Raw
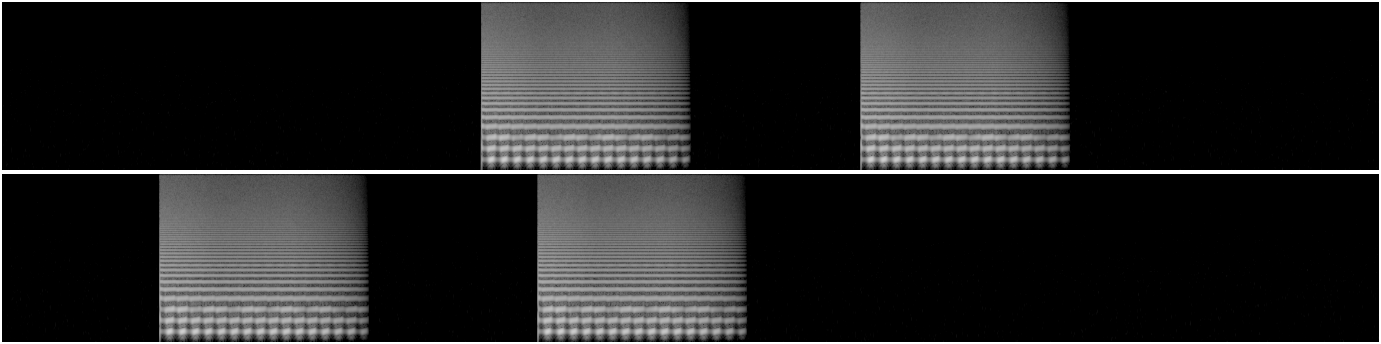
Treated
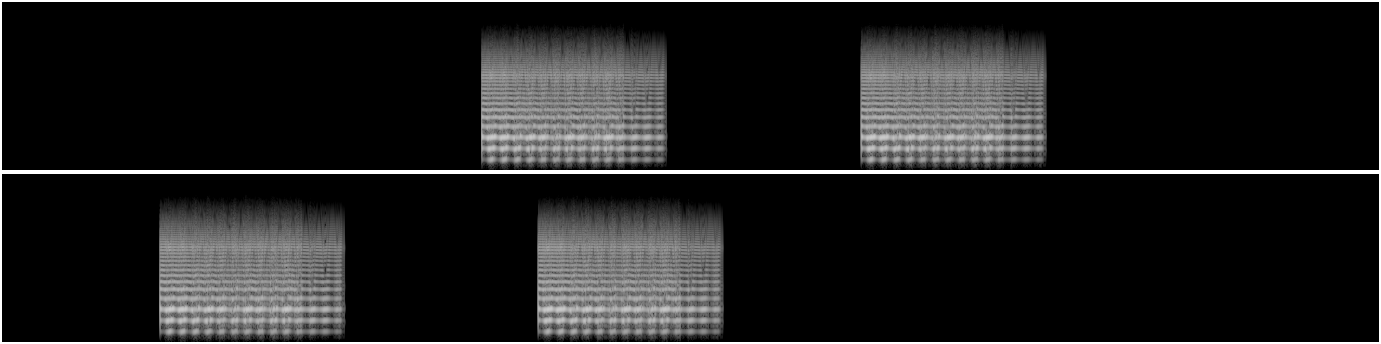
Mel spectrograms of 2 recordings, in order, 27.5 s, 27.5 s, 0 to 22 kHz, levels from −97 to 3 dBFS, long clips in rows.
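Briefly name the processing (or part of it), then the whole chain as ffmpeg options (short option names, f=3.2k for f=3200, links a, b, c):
hand-held game console: -af "acrusher=bits=3:mix=0:aa=0.000001,highpass=470,equalizer=f=490:t=q:w=4:g=5,equalizer=f=810:t=q:w=4:g=9,equalizer=f=1.4k:t=q:w=4:g=4,equalizer=f=3.6k:t=q:w=4:g=8,lowpass=f=5k:w=0.5412,lowpass=f=5k:w=1.3066,volume=-3dB"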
